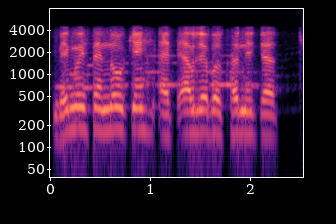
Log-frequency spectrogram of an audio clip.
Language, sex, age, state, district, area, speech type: Kashmiri, male, 18-30, Jammu and Kashmir, Kupwara, rural, conversation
